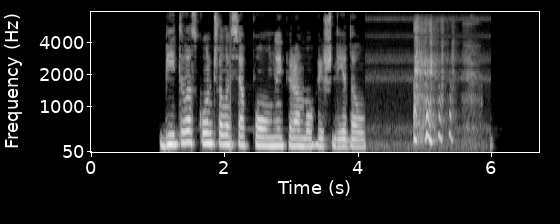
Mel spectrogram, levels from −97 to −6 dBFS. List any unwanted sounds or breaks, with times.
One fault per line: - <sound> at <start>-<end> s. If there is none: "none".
- laugh at 4.8-5.9 s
